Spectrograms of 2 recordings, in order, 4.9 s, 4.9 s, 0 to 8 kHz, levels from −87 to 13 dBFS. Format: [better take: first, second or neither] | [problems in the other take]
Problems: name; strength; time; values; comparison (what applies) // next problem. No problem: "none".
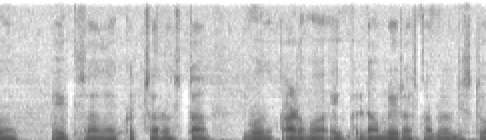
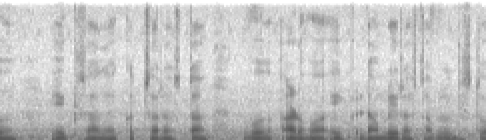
second | noise reduction (neural mask model Resemble Enhance denoiser)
